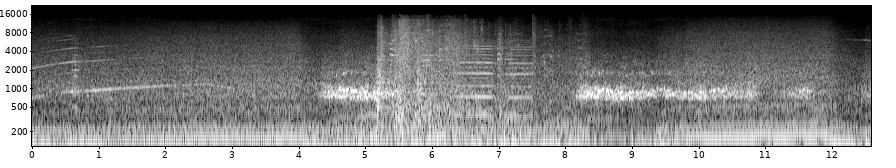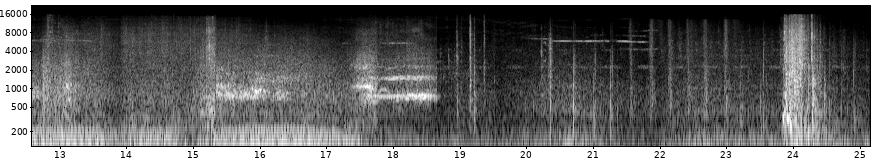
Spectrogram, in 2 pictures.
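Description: A police pursuit of a speeding car in Mafia 2, with screeching tire skids, revving engines, a wailing siren and crashing impacts layered loudly over a long chase, punctuated by sharp bangs near the end.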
